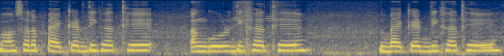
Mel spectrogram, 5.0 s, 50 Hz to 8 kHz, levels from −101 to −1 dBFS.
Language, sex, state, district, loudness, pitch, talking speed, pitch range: Chhattisgarhi, female, Chhattisgarh, Bilaspur, -12 LUFS, 250 Hz, 130 wpm, 230-260 Hz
